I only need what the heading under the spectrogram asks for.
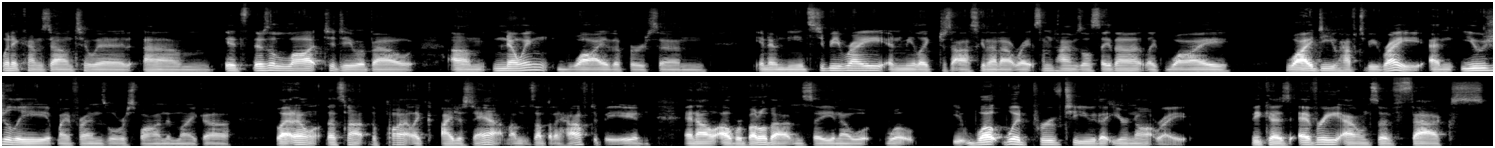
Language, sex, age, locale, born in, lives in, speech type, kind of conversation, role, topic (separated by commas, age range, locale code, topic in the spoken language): English, male, 20-24, en-US, United States, United States, conversation, podcast, guest, What helps maintain strong friendships when disagreements arise?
